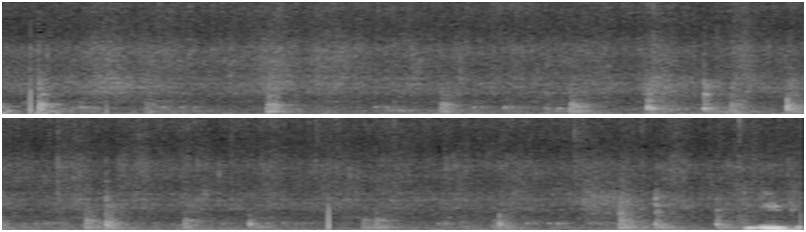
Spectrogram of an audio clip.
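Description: Chopped onions and green chillies sizzling in oil in a nonstick pan, with a wooden spatula stirring and scraping them in short irregular strokes.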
